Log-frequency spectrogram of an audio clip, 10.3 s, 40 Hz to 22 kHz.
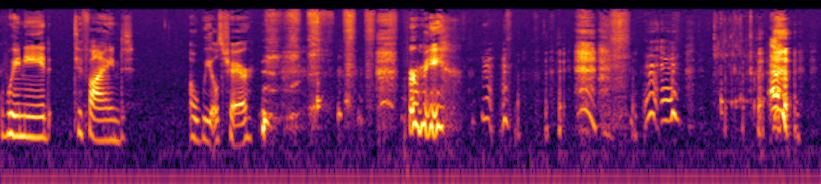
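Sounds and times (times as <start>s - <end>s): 
speech: 0.1s - 1.7s, 2.4s - 6.4s, 7.2s - 8.6s, 9.5s - 10.1s
person spitting out a mouthful of water: 8.9s - 9.5s.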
